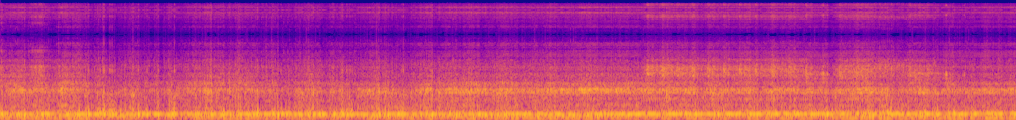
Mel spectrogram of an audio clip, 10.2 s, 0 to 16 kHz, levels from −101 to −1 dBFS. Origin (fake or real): real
